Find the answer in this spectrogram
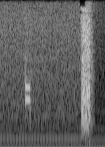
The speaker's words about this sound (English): Wait for the beep and look at your watch.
